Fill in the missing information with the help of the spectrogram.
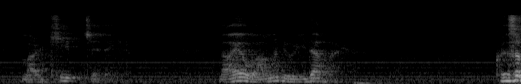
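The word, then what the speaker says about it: Melchizedek: 그랬더니 자기가 겨우 발음해낼 수 있는 멜치제덱 이렇게 멸치, 그 멸치가 아니고 멸치. 근데 멸치가 아니라 말키죠. 말키제덱.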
